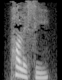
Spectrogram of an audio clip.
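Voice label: "policy", English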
